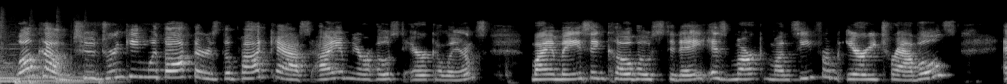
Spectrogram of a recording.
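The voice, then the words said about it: Voice with a slight cold. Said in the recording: “I have a little bit of a cold.”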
